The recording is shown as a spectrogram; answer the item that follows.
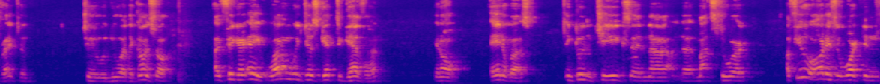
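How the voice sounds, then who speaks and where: A man's voice: fairly high pitch, darkish tone. A middle-aged man from Ecuador, a guest illustrator, chatting in a loose, rambling way with lots of restarts. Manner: rambling, many restarts and fillers. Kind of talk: casual interview chat. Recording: echoey room.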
